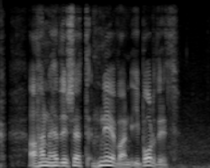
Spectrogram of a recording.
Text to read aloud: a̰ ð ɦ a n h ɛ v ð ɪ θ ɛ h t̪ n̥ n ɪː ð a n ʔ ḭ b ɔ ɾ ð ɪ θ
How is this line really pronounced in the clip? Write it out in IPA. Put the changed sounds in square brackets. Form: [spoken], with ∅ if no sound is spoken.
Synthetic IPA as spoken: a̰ ð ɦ a n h ɛ v ð ɪ [s] ɛ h t̪ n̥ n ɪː [v] a n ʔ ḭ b ɔ ɾ ð ɪ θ

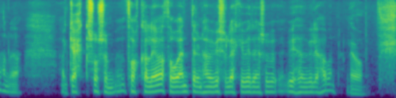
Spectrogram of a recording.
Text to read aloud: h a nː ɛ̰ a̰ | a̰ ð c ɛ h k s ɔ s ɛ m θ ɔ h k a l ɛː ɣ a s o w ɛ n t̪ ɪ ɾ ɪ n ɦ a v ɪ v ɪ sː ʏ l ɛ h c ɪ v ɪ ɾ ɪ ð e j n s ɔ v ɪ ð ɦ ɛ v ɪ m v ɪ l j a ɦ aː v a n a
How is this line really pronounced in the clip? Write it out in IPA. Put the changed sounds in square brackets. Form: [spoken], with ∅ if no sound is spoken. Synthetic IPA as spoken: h a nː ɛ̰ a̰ | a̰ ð c ɛ h k s ɔ s ɛ m θ ɔ h k a l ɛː ɣ a [θ] o w ɛ n t̪ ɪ ɾ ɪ n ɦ a v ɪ v ɪ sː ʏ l ɛ h c ɪ v ɪ ɾ ɪ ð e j n s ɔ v ɪ ð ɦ ɛ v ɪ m v ɪ l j a ɦ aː v a n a

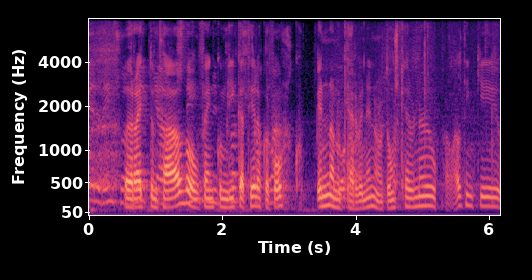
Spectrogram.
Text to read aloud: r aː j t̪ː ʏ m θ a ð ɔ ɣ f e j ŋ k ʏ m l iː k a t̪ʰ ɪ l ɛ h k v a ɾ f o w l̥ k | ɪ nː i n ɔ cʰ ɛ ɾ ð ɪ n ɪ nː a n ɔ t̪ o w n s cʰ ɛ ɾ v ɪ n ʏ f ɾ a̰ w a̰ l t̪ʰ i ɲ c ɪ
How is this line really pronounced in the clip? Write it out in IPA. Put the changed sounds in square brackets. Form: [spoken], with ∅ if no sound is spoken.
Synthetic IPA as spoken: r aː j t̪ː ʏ m θ a ð ɔ ɣ f e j ŋ k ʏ m l iː k a t̪ʰ ɪ l ɛ h k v a ɾ f o w l̥ k | ɪ nː [a] n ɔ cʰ ɛ ɾ [v] ɪ n ɪ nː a n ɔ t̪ o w n s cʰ ɛ ɾ v ɪ n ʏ f ɾ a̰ w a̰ l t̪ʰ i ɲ c ɪ

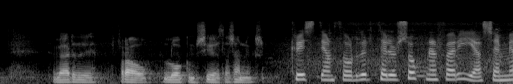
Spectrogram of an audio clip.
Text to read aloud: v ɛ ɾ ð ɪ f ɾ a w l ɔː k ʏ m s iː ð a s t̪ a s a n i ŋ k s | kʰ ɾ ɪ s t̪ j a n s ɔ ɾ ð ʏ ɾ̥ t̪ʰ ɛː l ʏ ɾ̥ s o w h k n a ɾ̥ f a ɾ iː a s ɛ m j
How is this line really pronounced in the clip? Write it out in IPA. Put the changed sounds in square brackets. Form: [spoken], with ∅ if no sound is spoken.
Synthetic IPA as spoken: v ɛ ɾ ð ɪ f ɾ a w l ɔː k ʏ m s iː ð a s t̪ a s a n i ŋ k s | kʰ ɾ ɪ s t̪ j a n [θ] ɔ ɾ ð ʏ ɾ̥ t̪ʰ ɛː l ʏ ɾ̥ s o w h k n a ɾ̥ f a ɾ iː a s ɛ m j

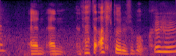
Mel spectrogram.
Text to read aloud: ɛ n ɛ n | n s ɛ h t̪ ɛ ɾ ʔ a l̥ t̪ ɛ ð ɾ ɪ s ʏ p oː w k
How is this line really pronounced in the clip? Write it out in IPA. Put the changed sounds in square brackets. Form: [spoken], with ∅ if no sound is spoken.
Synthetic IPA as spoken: ɛ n ɛ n | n [θ] ɛ h t̪ ɛ ɾ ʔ a l̥ t̪ [a] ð ɾ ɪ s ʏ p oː w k

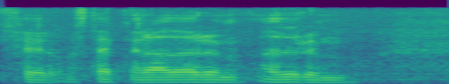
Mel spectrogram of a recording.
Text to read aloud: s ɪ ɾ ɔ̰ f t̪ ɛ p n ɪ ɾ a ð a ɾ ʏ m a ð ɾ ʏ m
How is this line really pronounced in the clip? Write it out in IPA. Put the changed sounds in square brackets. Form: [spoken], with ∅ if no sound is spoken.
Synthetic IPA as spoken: [f] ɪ ɾ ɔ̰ [s] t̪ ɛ p n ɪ ɾ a ð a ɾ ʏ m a ð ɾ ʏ m

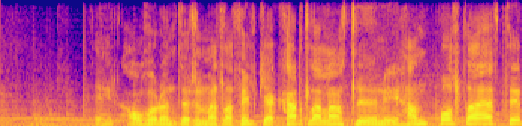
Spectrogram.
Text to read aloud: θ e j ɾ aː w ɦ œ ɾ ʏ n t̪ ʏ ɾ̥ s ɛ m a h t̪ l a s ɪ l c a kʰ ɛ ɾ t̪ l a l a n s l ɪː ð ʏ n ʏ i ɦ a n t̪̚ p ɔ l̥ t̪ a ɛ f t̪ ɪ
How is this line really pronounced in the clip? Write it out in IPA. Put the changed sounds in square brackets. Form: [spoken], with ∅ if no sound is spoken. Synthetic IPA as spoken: θ e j ɾ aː w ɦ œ ɾ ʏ n t̪ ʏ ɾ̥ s ɛ m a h t̪ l a [f] ɪ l c a kʰ [a] ɾ t̪ l a l a n s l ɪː ð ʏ n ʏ i ɦ a n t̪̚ p ɔ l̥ t̪ a ɛ f t̪ ɪ

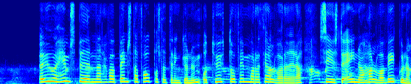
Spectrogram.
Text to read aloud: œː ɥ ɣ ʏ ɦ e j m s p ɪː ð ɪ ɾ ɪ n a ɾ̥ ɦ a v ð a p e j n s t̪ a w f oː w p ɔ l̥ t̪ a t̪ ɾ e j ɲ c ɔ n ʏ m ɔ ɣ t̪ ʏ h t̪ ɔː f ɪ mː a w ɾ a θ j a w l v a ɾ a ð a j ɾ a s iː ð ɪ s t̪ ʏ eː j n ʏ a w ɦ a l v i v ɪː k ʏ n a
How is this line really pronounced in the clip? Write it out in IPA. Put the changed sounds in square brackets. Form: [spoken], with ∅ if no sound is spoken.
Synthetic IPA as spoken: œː ɥ ɣ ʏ ɦ e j m s p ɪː ð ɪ ɾ ɪ n a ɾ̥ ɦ a v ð a p e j n s t̪ a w f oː w p ɔ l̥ t̪ a t̪ ɾ e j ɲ c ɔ n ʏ m ɔ ɣ [t̪ʰ] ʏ h t̪ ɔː f ɪ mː a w ɾ a θ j a w l v a ɾ a ð [e] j ɾ a s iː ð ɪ s t̪ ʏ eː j n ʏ a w ɦ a l v [a] v ɪː k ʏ n a

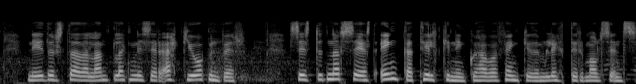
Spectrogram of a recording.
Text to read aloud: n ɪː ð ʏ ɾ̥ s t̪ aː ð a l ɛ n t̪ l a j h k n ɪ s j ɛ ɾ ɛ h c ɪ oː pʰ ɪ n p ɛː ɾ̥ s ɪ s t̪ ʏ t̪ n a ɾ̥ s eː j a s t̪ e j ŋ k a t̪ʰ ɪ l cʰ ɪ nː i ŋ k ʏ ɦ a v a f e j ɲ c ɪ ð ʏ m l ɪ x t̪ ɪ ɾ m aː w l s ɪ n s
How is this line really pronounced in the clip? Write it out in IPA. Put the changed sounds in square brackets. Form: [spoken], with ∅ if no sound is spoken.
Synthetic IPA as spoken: n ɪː ð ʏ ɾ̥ s t̪ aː ð a l [a] n t̪ l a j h k n ɪ s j ɛ ɾ ɛ h c ɪ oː [p] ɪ n p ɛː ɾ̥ s ɪ s t̪ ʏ t̪ n a ɾ̥ s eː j a s t̪ e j ŋ k a t̪ʰ ɪ l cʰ ɪ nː i ŋ k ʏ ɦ a v a f e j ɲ c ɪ ð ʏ m l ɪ x t̪ ɪ ɾ m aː w l s ɪ n s

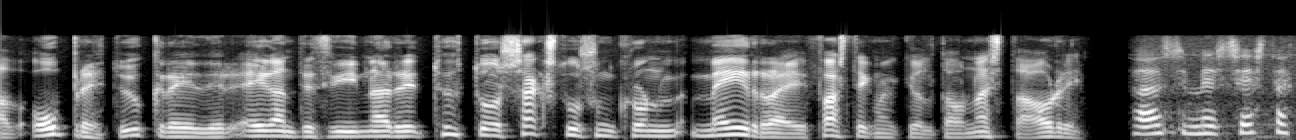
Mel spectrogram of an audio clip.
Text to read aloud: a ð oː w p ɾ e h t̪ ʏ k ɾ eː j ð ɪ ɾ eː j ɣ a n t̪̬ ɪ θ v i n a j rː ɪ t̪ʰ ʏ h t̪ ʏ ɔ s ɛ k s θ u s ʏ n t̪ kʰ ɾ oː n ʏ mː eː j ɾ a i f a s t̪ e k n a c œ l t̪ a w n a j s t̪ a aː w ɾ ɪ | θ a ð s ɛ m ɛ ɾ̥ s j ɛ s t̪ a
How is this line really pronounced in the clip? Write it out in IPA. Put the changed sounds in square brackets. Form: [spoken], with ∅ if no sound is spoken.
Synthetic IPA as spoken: a ð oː w p ɾ e h t̪ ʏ k ɾ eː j ð ɪ ɾ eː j ɣ a n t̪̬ ɪ θ v i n a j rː ɪ t̪ʰ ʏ h t̪ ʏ ɔ s ɛ k s θ u s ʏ n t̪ kʰ ɾ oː n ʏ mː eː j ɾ a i f a s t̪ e k n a c œ l t̪ a w n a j s t̪ a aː w ɾ ɪ | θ a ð s ɛ m ɛ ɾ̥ s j ɛ s t̪ a

